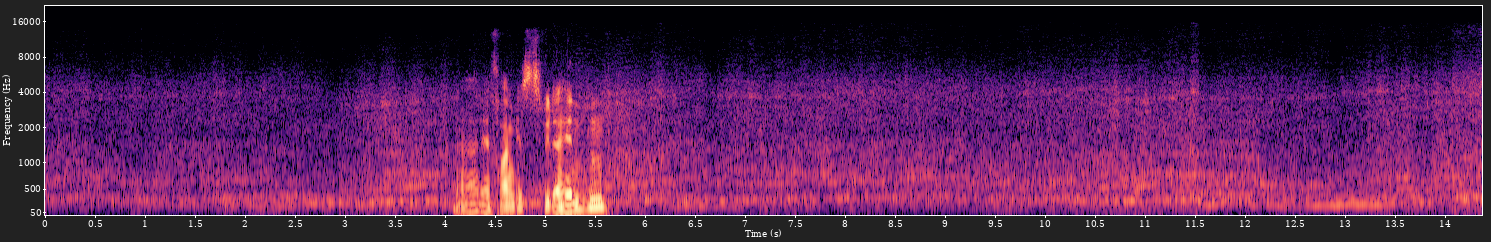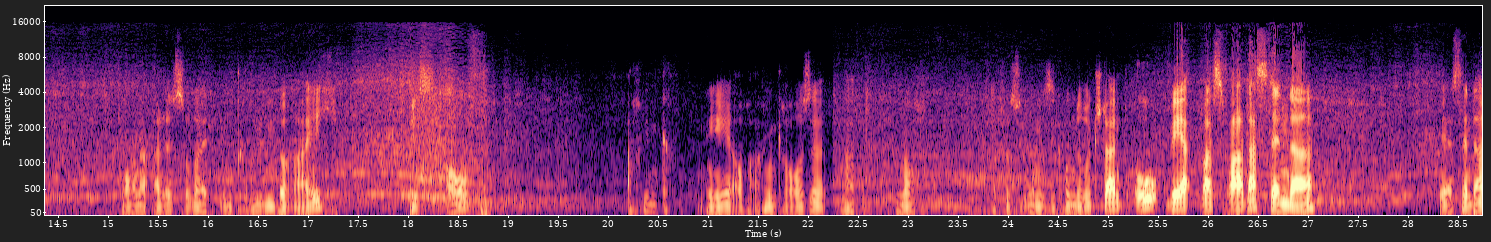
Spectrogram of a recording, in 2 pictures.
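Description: Race car engines roar, rising and falling in pitch as the cars change gear.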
